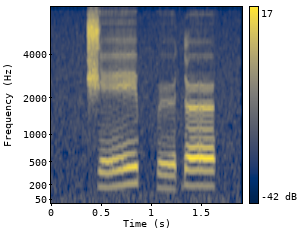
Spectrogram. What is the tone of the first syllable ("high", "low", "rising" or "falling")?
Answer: rising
